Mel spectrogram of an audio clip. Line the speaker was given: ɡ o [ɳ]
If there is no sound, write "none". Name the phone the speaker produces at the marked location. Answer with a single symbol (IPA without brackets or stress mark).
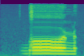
ɳ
